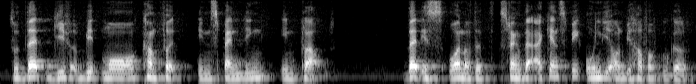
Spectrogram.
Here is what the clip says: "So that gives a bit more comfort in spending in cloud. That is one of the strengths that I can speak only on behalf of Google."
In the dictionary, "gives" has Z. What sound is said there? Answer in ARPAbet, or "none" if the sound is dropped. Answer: none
